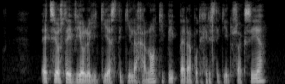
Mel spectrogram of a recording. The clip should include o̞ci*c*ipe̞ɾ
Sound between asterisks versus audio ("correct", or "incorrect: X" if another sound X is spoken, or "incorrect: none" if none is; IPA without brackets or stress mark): incorrect: p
